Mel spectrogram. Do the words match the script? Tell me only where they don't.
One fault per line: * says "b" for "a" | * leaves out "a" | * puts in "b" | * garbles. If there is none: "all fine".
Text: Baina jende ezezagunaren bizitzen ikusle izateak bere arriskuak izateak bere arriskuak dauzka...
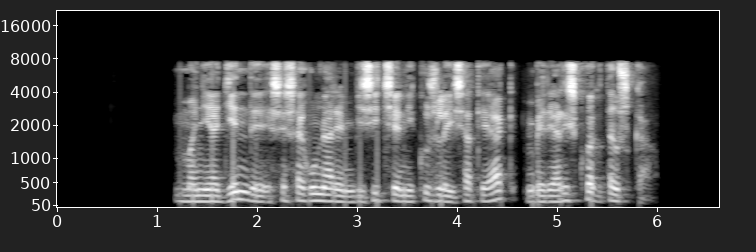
* leaves out "izateak bere arriskuak"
